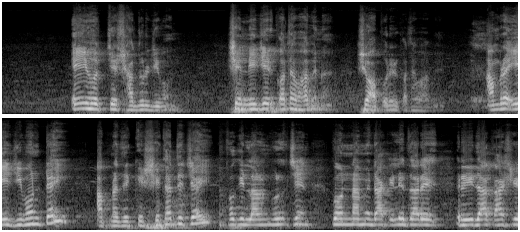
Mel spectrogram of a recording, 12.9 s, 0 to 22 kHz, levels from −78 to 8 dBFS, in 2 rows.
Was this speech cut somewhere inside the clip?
yes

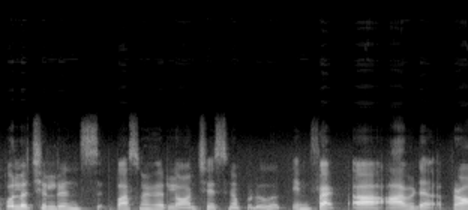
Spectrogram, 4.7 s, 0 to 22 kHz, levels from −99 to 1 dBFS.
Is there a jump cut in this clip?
yes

